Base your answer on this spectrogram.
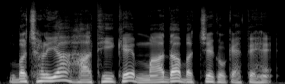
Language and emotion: Urdu, neutral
